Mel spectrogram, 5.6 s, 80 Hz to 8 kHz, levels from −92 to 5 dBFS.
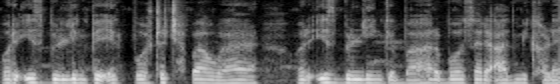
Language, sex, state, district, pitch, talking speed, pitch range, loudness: Hindi, male, Jharkhand, Palamu, 130 Hz, 195 wpm, 120-130 Hz, -16 LUFS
